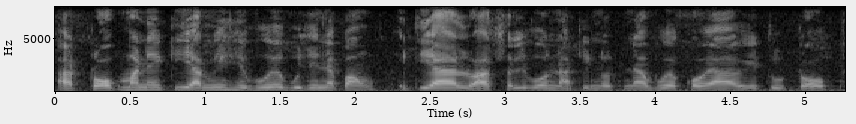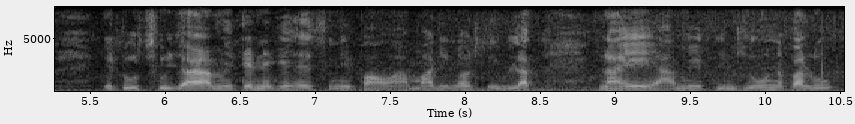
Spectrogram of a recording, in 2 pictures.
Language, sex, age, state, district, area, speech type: Assamese, male, 60+, Assam, Dibrugarh, rural, spontaneous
